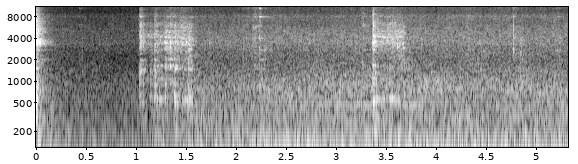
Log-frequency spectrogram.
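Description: Kue getas crackers fry in hot oil with a steady soft sizzle, broken by a few sharper bursts of crackling and scraping as they are moved about, close up, with no voices.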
